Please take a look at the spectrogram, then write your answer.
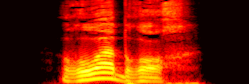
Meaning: pipe burst
- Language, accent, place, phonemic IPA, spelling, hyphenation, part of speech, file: German, Germany, Berlin, /ˈʁoːɐ̯ˌbʁʊx/, Rohrbruch, Rohr‧bruch, noun, De-Rohrbruch.ogg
